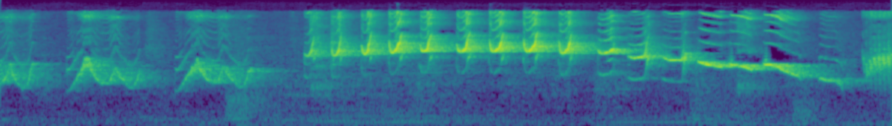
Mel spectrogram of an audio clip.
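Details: Tutor birdsong for caged songbirds such as shama and magpie-robin; a few rising-falling whistles, then a rapid rhythmic chatter of sharp notes several per second, ending in descending warbled phrases.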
